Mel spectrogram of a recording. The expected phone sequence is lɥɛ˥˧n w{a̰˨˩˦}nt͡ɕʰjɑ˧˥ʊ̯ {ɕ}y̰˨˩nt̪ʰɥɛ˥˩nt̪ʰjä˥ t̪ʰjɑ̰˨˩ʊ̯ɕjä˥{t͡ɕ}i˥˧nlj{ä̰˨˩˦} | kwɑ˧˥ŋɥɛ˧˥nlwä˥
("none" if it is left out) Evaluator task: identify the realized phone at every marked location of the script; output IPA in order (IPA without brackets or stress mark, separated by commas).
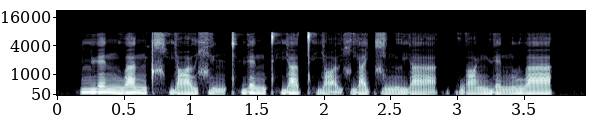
a˥˩, ɕ, t͡ɕ, ä˥˩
